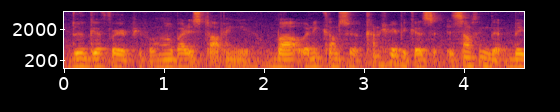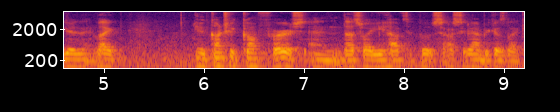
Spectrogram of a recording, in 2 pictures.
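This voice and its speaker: A man talking emphatically and casually in a documentary interview, with frequent fillers. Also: darkish tone. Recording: distant mic with faint rumble.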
